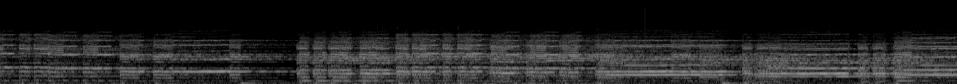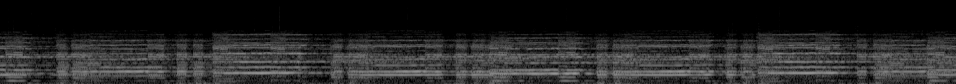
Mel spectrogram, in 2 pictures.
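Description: Casio CTK-3000 keyboard playing a low-fidelity user-sampled sound (8 kHz, 8-bit), pitched up an octave. Several notes sound at once as chords, changing every second or two, with faint clicks throughout.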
